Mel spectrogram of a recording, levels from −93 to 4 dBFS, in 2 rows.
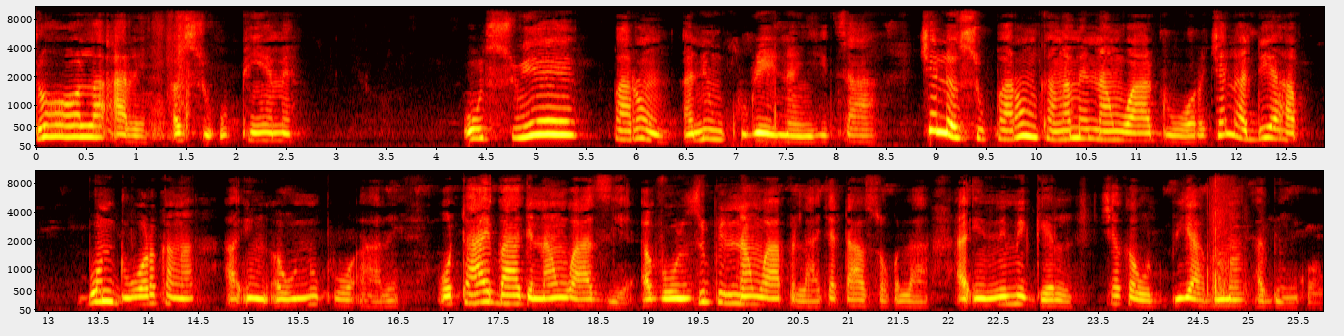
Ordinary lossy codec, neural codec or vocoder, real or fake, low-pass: AAC, 32 kbps; none; real; 9.9 kHz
